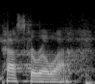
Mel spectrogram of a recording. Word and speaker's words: Pasquerilla: to be preferred is your name pronounced pasquerilla or pascarelli pascarella okay just making sure because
